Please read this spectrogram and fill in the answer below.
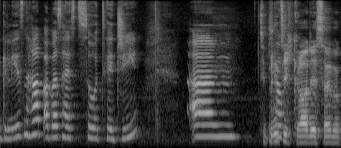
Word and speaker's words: Seo Taiji: mir wirklich sehr leid auf deutsch würde man sagen seataiji aber uns wurde gesagt dass es falsch ist.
